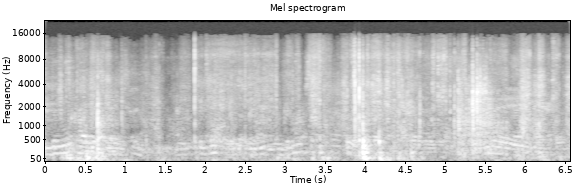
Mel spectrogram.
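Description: Cardboard packaging being handled and rubbed, with a few light clicks early on and one loud thump about four seconds in, under quiet background talk.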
